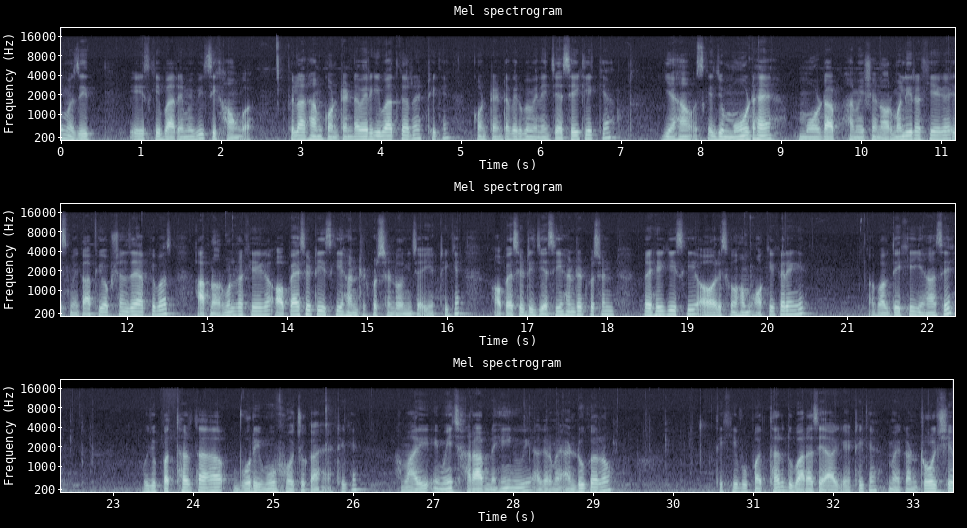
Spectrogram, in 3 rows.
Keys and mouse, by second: 6.1 click, 8.6 click, 13.2 click, 19.7 click, 22.4 click, 22.6 ctrl+d, 25.4 ctrl+d, 28.9 ctrl+z, 29.4 ctrl+z, 30.1 ctrl+d, 30.4 v, 33.0 v.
